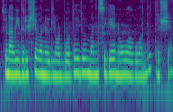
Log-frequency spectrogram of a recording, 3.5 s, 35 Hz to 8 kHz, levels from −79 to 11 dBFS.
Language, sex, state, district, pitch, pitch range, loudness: Kannada, female, Karnataka, Bellary, 215 Hz, 205-225 Hz, -15 LUFS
